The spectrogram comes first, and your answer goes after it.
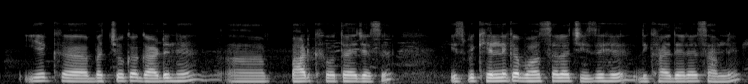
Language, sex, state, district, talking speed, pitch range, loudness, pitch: Hindi, male, Bihar, East Champaran, 175 wpm, 140-155 Hz, -19 LUFS, 150 Hz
